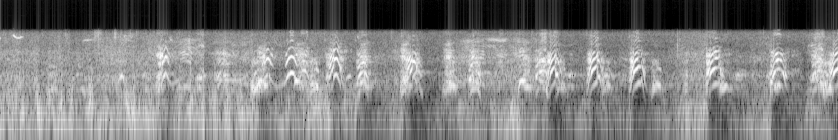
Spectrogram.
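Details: Willie, a Welsh Corgi herding sheep for the first time in Long Beach, California, gives a run of short, sharp barks in the second half, arriving about once a second over steady low wind rumble.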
